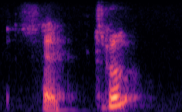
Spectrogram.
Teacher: And the Tru in the Shatru should be high.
